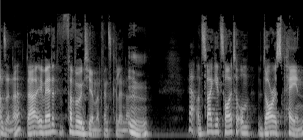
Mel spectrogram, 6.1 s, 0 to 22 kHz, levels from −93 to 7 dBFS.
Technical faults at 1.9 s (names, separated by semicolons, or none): none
